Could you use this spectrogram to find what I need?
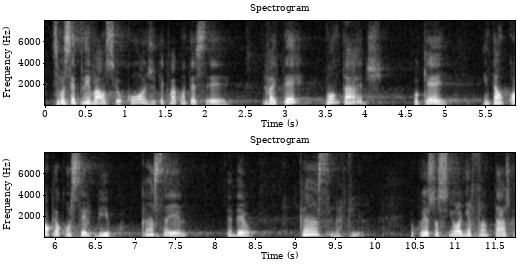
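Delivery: ordinary talk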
